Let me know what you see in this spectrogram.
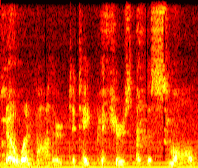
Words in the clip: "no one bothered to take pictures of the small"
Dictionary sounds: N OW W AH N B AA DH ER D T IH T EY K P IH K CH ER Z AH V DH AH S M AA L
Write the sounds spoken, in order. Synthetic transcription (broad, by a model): N OW W AH N B AA DH ER D T IH T EY K P IH K CH ER Z AH V DH AH S M AA L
